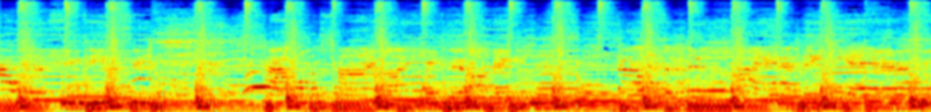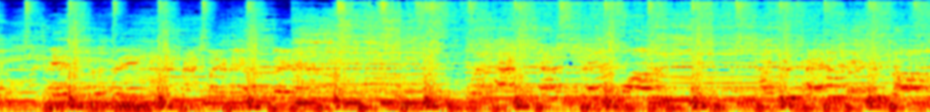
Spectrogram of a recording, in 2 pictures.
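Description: A small rock band playing live: electric bass, keyboard and drum kit, with a steady hi-hat beat. About twelve seconds in, the drums open up into a fuller cymbal wash.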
